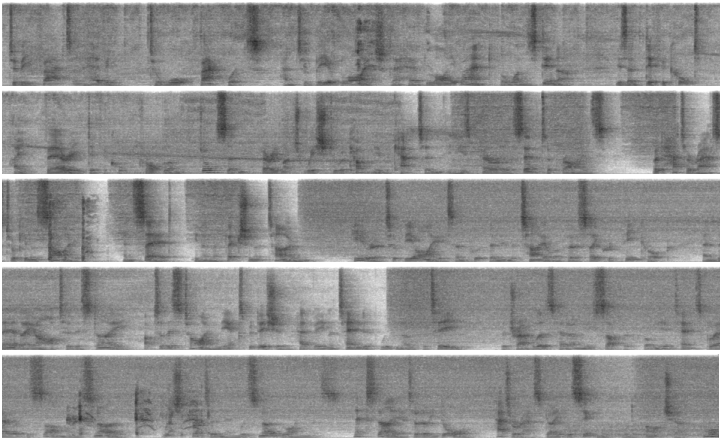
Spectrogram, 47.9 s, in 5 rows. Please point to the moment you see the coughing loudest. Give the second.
20 s.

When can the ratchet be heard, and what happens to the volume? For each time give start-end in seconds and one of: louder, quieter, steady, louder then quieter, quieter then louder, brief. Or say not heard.
not heard.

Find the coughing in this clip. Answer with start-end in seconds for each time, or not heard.
4.0-5.8, 19.8-20.6, 39.1-41.1.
